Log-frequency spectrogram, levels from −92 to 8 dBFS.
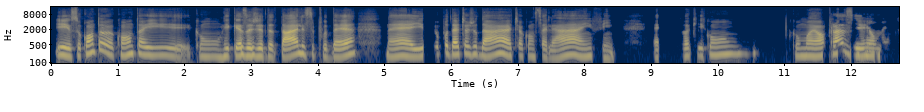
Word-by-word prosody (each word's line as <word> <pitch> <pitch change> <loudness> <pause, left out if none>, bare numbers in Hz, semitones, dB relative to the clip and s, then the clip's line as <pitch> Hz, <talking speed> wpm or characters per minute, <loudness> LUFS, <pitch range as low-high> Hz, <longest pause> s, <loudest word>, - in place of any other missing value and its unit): Isso, 185 -2 +1
conta 245 - +1
conta 215 +5 -2
aí 195 -4 -4
com 170 -1 -10
riquezas 185 +2 +1
de 180 0 +1
detalhes, 180 +5 +5
se 210 - -8
puder, 170 +7 +1 0.4
né, 175 +1 +2
e 170 - -1
se 180 - -3 0.2
eu - - -8
puder 210 -1 +2
te 215 - -7
ajudar, 210 0 +3
te 185 - -9
aconselhar, 175 +2 -1
enfim, 175 -5 -12 0.6
eh, - - -8 0.4
tô 175 - -6
aqui 180 0 -9
com 210 +2 -7 0.8
com 180 - -11
o - - -9
maior 180 0 +1
prazer, 215 -6 0
realmente. 180 -4 -6
185 Hz, 135 wpm, -23 LUFS, 175-205 Hz, 0.8 s, detalhes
